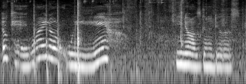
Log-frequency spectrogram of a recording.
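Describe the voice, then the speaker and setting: Very slow and fairly high-pitched, a woman speaks with very wide pitch swings amid audible room echo and noticeable background noise. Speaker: crafting YouTuber. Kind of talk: casual crafting tutorial.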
